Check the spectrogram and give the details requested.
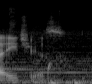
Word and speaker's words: Atreus: Yeah, Atreus. That's how you pronounce Atreus.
